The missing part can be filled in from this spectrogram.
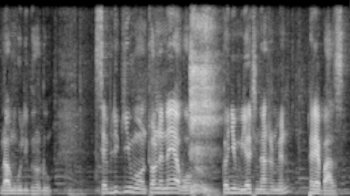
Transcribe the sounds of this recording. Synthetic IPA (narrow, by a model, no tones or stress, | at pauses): lamɡuliɡɾoɗum | sɛbliɡimuɔntɔlnɛnajaɓɔkaɲumjeltinatmɛn | pɛɾɛbaz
